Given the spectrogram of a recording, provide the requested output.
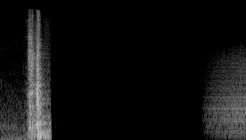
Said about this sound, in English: The burly detective entered the house through the back door and sneaked into the kitchen.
